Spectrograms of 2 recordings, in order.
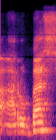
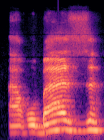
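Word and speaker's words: arobase: On ne prononce pas arrobas ya, arrobase parce que S entre deux voyelles.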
